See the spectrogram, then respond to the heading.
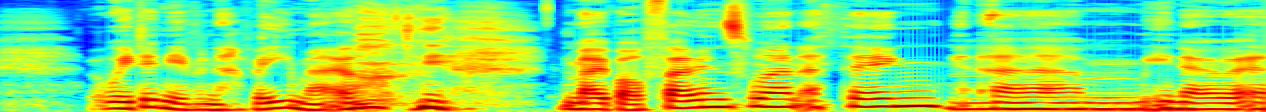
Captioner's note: chuckles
